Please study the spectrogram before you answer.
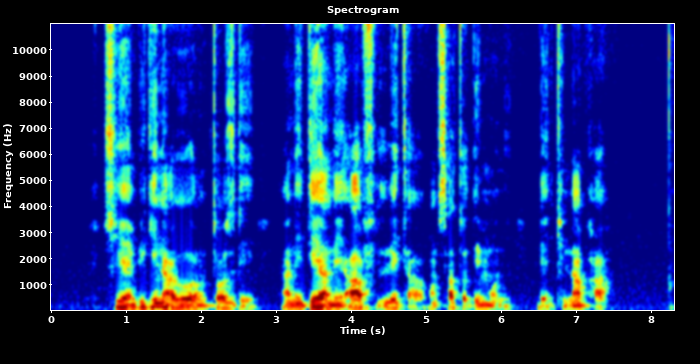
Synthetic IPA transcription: ʃiɛ̃nbiɡĩnaɹoɔ̃ntʰɔsde | ãnedeãneafletʰaɔ̃nsatademɔnĩ | dɛ̃nkʰinapha

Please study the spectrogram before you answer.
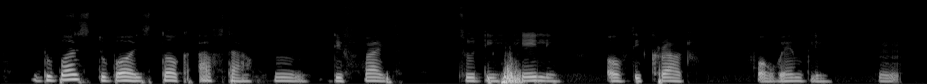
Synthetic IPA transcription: dubɔɪsdubɔɪstɔka̰ftʰəhum | difaɪtːʰ | udihelĩŋ | ɔvðəkʰɹaʊd̥ | fɔ̰wɛ̃mblĩŋ | hu

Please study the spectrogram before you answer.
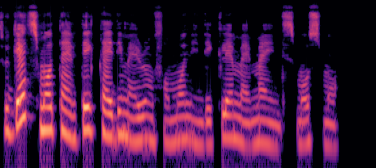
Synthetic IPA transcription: tʰuɡɛtsmɔltãɪ̃mtek̚taɪdĩmaɪɹũmfɹɔ̃mːɔnĩndeklɛmaɪmãɪ̃ndsmɔsmɔ

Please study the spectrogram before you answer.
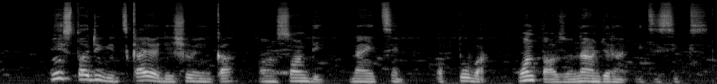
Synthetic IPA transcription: ĩnstɔdiwitkajɔdeʃoĩŋ̩ka | ɔ̃nsɔ̃nde | nãɪ̃ntĩn | ɔktoba | wɔ̃nt̪aʊzɔ̃dnãɦɔ̃ndɹɛdãndetisiks

